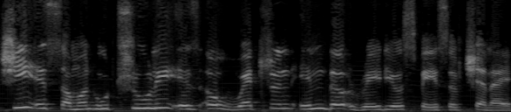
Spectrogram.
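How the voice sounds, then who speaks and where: Over music in the background, a woman speaks with a high pitch. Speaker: radio jockey. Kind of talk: podcast introduction.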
